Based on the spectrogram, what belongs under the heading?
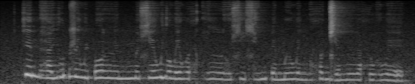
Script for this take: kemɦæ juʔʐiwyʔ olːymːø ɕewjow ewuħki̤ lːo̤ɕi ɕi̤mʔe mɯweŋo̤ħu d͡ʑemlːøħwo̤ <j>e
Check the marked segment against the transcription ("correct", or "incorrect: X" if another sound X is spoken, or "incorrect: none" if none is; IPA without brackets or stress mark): incorrect: w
